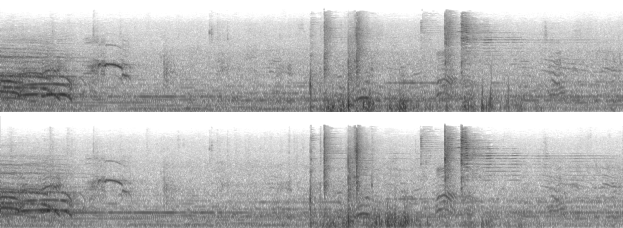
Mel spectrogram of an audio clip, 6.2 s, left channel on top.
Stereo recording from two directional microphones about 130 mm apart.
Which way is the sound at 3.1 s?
40° right (ahead or behind).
